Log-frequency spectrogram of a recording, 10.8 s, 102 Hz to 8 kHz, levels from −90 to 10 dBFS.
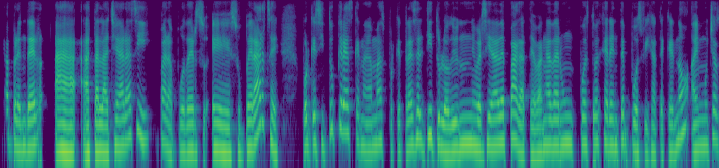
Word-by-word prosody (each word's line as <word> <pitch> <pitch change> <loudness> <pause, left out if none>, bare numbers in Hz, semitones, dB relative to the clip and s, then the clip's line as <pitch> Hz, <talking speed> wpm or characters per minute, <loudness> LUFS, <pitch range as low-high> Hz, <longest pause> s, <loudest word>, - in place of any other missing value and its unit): aprender 175 +1 +2 0.2
a 155 -2 +6
a 155 0 +4
talachear 160 +3 +3
así 215 -1 -3
para 165 -7 -3
poder, 155 0 0 0.2
eh, 155 -3 +3
superarse". 170 - 0 0.3
Porque 180 +3 -1
si 185 -2 -8
tú 275 - -7
crees 260 -3 0
que 200 - -9
nada 165 -3 -4
más 190 +1 -3
porque 160 +1 -10
traes 175 +5 -2
el 210 -4 +1
título 180 -9 +2
de 165 +2 +2
una 180 +2 +1
universidad 185 -1 +2
de 200 0 +4
paga, 215 -1 +2
te 145 - -4
van 160 +5 0
a 180 - +2
dar 180 0 +2
un 190 0 0
puesto 190 +3 -4
de - - -6
gerente, 185 +1 -1
pues 160 -5 -3
fíjate 150 -1 -7
que 155 - -3
no, 225 +9 -1
hay 155 +2 -1
muchos 180 +4 -4
180 Hz, 215 wpm, -22 LUFS, 155-195 Hz, 0.3 s, a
